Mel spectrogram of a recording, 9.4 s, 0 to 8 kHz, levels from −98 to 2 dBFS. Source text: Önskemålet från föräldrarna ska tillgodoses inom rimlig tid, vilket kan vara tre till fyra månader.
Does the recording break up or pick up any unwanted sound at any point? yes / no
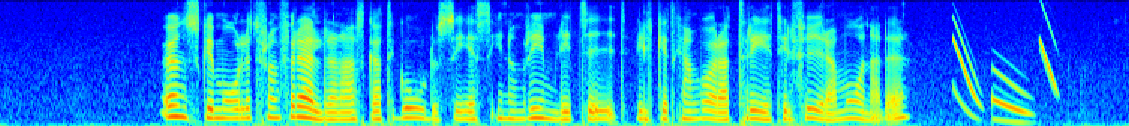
yes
